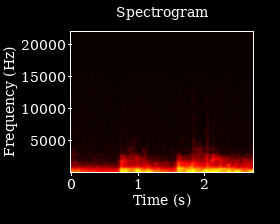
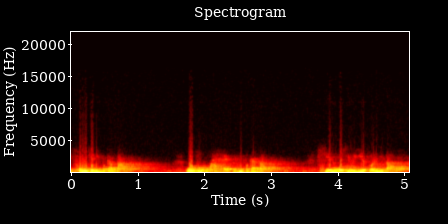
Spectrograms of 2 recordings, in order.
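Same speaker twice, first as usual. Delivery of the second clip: high, loud retold outburst at father; hurt protest; 10 semitones higher, 4 dB louder than usual. Son protests being hit after believing, indignant. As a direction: protest the slap with raised voice.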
